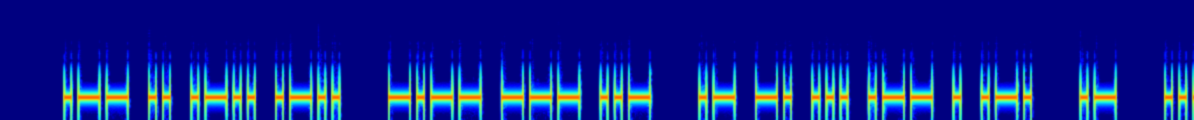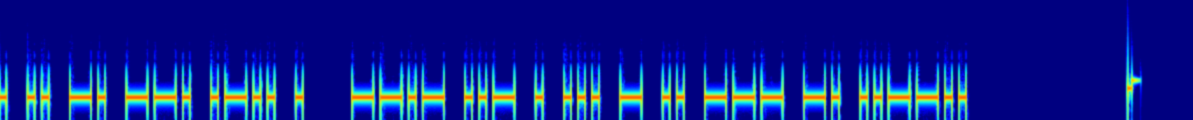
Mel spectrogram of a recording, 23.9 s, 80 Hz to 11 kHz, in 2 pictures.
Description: Morse code, heard as a keyed tone, about 17 wpm, 700 Hz. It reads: WILL YOU ANSWER A SINGLE QUESTION?
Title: Sentences from Top 700 Words 17wpm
